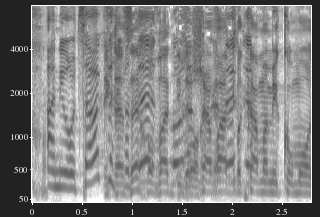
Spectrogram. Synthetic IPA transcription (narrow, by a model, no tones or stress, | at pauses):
aniʁot͡saʁakleazeχovat̪̚bt̪avat̪bekamameko̞mo̞t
